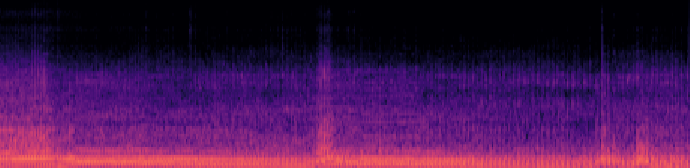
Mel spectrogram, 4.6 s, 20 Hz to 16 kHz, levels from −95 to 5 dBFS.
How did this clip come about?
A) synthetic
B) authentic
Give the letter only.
A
